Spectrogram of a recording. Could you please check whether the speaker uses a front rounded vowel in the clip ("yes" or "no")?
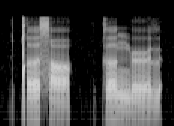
no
